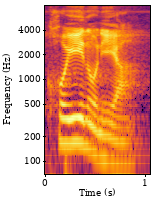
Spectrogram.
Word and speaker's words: 코이노니아: 잘 안 될 수도 있거든요 한번 따라해 보세요 코이노니아 너무 잘하셨어요 쉽지 않은 발음인데 코이노니아 코인원이야 올 한해 여러분 입술로 코이노니아라고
